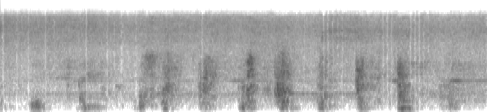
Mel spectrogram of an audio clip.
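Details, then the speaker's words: Pressure cooker heating up, heard from some distance away: short, regular, even hissing puffs about every half second, normal steam venting from the weight as it nears pressure. "we should be getting close I can hear it hissing already"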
